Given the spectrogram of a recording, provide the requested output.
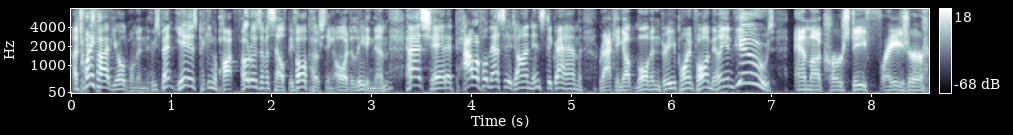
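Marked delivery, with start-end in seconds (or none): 0.0-7.0 mocking, fast, put-on English accent. Reading a news story aloud in a put-on English accent. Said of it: "I gotta read this in an English accent".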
